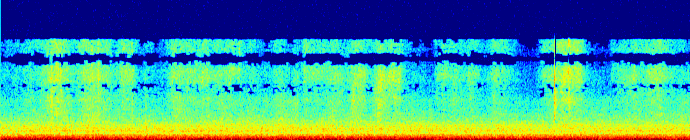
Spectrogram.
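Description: Steady low rumble inside a parked car's cabin, from the car's engine idling.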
